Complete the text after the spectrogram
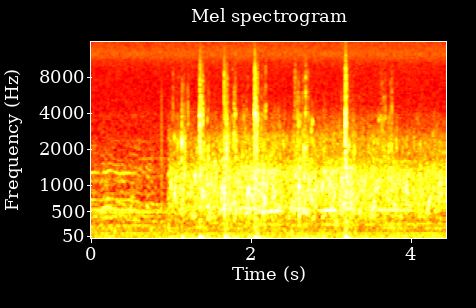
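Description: A horse's hooves splash through a shallow stream.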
